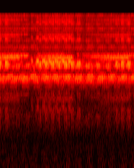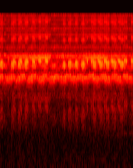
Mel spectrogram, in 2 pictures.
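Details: Many insects singing in an autumn Japanese garden towards dawn: a dense high shimmering trill with fast repeated chirp pulses beneath it, steady and uninterrupted.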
